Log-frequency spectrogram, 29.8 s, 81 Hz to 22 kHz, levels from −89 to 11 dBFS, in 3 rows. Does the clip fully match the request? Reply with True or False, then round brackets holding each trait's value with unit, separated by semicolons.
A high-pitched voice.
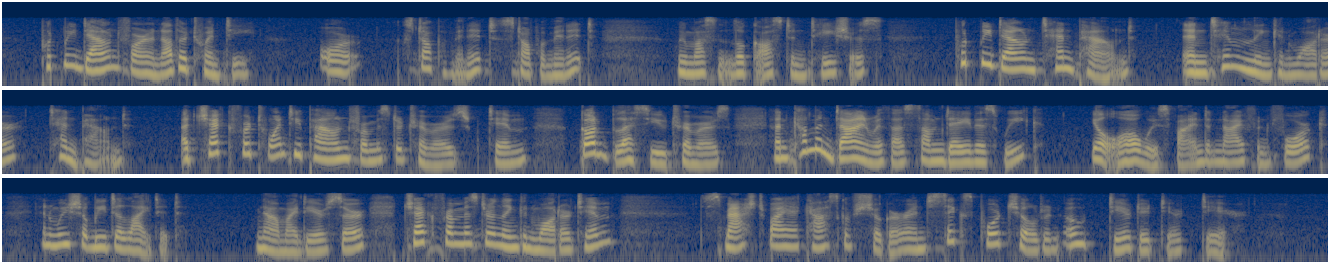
True (205 Hz)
